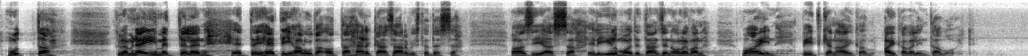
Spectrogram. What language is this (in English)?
Finnish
